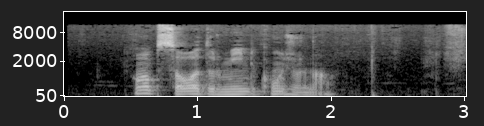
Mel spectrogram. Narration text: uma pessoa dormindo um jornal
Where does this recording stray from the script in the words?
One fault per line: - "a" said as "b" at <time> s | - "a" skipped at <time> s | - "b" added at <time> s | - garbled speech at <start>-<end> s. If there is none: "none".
- "com" added at 1.5 s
